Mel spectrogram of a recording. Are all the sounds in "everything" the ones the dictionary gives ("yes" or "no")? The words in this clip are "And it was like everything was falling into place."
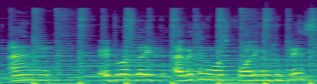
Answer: no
